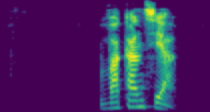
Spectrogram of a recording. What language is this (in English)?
Uzbek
